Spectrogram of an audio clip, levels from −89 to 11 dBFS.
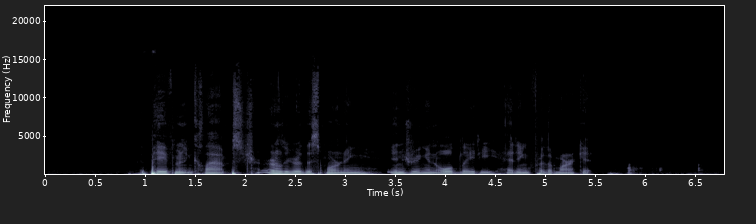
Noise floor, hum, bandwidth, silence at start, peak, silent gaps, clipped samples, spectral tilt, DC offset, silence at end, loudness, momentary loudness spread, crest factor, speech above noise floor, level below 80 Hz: -80 dBFS; none; 10.5 kHz; 0.95 s; -2 dBFS; none; under 0.1%; -9 dB/octave; under 0.1%; 0.9 s; -32 LUFS; 20 LU; 30 dB; 45 dB; -34 dBFS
